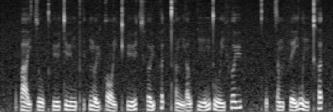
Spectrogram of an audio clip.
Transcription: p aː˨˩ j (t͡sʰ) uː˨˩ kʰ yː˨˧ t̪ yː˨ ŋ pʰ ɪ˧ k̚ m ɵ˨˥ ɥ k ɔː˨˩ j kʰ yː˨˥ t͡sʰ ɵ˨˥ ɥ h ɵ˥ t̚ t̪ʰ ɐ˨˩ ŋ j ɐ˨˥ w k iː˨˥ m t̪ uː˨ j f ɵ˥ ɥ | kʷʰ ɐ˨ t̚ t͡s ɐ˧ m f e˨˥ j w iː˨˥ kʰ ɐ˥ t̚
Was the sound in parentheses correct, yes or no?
no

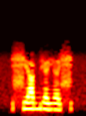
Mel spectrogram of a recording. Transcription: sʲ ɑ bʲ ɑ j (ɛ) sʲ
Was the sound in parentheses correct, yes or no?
yes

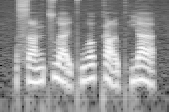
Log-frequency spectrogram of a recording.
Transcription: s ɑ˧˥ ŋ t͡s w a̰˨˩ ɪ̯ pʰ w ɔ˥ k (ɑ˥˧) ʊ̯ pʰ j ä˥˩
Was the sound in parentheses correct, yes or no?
no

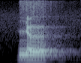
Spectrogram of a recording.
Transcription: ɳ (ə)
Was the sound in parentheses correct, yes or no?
yes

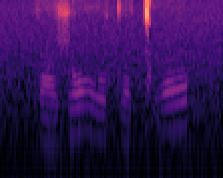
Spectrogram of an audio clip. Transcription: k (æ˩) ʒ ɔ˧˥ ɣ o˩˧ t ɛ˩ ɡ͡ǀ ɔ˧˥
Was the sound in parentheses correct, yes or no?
yes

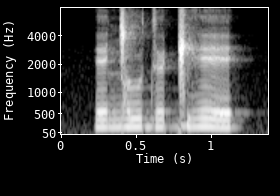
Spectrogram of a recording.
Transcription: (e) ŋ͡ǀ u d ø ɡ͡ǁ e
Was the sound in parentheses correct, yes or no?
yes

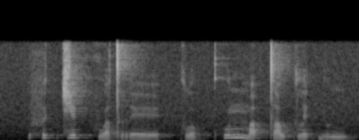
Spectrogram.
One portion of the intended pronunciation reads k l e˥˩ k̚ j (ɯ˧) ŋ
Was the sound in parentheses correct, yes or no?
yes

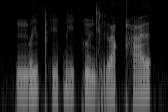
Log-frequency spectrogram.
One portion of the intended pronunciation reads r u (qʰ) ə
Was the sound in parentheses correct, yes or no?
yes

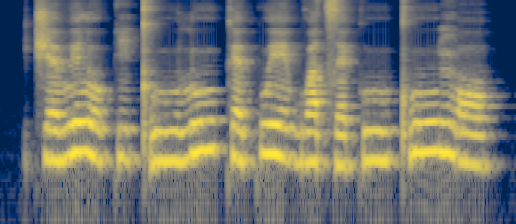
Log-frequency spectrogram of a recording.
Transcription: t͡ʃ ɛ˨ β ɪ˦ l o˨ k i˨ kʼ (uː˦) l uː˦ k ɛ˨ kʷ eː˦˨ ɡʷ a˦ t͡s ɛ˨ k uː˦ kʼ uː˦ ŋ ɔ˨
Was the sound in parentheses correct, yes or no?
no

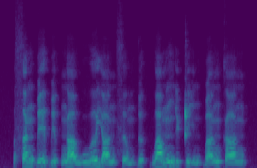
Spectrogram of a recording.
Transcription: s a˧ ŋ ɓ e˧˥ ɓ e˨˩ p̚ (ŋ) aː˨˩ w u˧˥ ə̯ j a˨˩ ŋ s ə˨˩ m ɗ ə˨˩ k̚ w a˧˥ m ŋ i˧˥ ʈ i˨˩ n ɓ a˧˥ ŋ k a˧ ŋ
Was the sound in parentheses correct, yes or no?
yes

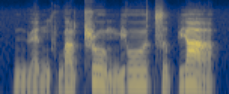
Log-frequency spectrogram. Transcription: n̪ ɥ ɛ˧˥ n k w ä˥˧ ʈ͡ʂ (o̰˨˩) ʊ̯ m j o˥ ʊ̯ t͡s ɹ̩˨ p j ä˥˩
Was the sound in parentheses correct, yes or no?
no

